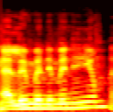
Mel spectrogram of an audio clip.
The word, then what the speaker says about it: aluminium: Aluminium, as the British say.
